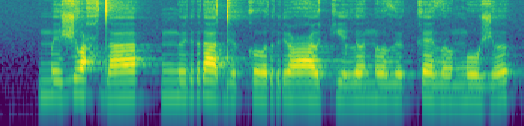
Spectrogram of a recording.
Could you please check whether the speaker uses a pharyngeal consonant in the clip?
yes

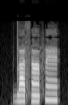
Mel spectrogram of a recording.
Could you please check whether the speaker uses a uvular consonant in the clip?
no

